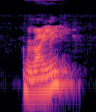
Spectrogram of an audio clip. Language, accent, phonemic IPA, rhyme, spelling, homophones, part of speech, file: English, Southern England, /ˈɹaɪli/, -aɪli, wryly, Riley / wrylie, adverb, LL-Q1860 (eng)-wryly.wav
- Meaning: 1. In a wry or sarcastic manner; ironically 2. Of a facial expression, contortedly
